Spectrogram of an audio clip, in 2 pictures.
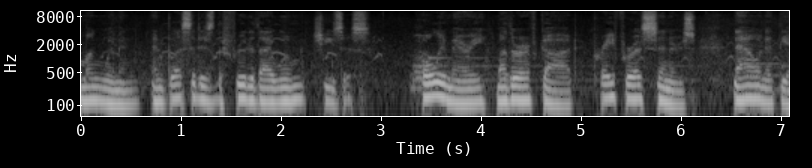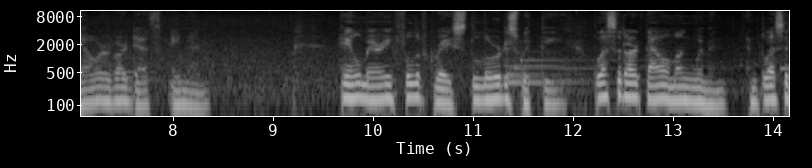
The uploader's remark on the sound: Experience ocean water crashing under the boardwalk, sounds from the pier and inspired melodies alongside this Friday rosary.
